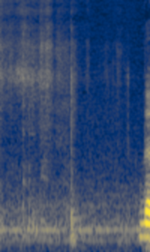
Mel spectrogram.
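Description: Plastic set squares being slid and set down on drawing paper, a soft scraping rustle in the first half-second and a light tap about a second in.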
